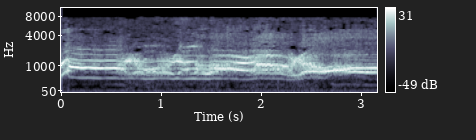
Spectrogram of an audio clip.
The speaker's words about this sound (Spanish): Porque si usted va al dentista, por ejemplo, sí, y se siente en la sala de espera y ya oye los gritos de que está dentro.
